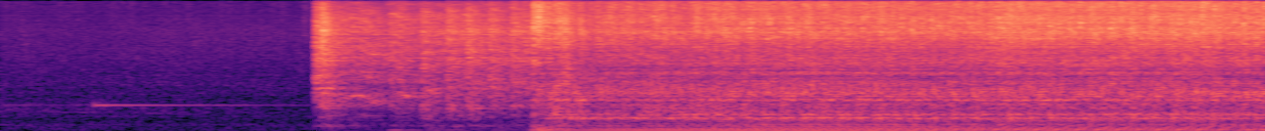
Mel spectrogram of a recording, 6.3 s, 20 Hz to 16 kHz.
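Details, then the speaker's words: Truck with 5.3 L83 V8 fitted with an L86 6.2 intake, recorded at the muffler: starter cranks briefly, engine catches cleanly and settles into a steady, even idle with no misses or knocks; sounds healthy. "Sounds pretty good."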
